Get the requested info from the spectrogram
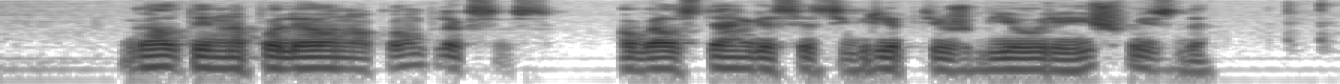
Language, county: Lithuanian, Vilnius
